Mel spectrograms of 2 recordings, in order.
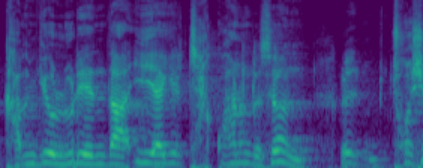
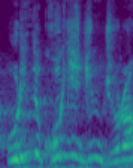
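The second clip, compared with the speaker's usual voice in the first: higher-pitched mock crowd complaint; protesting demand; 8 semitones higher than usual. People demanding meat from Moses, acted protest. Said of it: "막 백성들이 막 데모하는 겁니다".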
